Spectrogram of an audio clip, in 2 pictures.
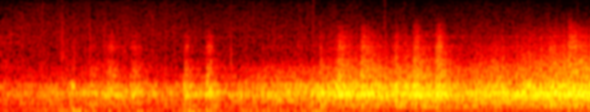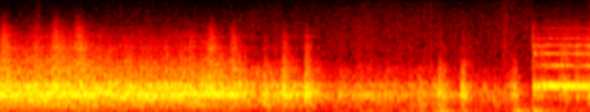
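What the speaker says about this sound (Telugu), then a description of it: "అయ్యో, రైలు వచ్చేస్తుంది" A train pulls into a station, a rumbling approach that swells to a loud, steady roar with faint clacking, then eases off near the end.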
